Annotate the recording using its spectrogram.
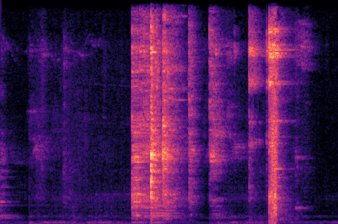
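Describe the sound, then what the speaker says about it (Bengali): A lid comes off a cooking pot of niramish doi potol in a home kitchen: quiet metallic clanks, then a sharp clatter and a scraping clink, with a final bright knock of metal on metal. "চাপাটা খুলে দিচ্ছি।"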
